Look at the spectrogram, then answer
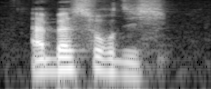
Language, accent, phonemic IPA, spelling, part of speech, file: French, France, /a.ba.zuʁ.di/, abasourdît, verb, LL-Q150 (fra)-abasourdît.wav
- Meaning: third-person singular imperfect subjunctive of abasourdir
